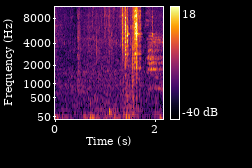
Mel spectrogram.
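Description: Low wind rumble on the microphone with water against a boat hull. About a second and a half in there is a short burst of rustling and clicks as a fish is handled in a mesh landing net.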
